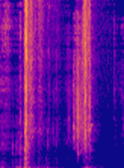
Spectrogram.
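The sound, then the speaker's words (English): Paper liner pulled out of a cassette tape case, giving two short papery scraping rustles separated by a brief pause, crisp and fairly quiet with no voices. “This is the liner coming out of the tape case. You'll know this sound.”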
